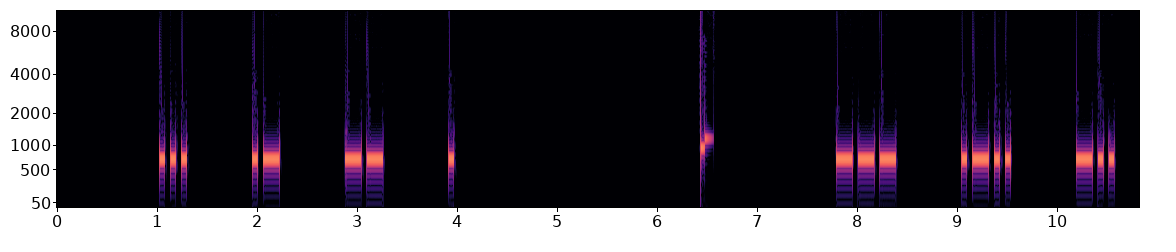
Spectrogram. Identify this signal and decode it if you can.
Morse code, heard as a keyed tone, about 23 wpm, spaced as for 10 wpm, 700 Hz. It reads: SAME OLD
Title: 4x Character Spacing - Top 300 Words - 22wpm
